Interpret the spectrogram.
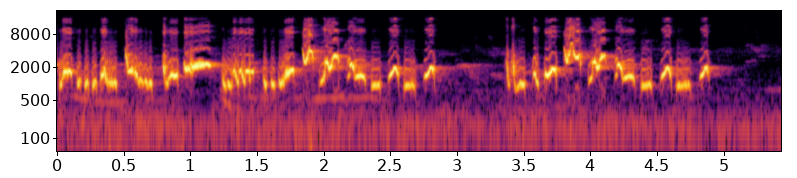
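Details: White-rumped shama song played as a morning lure to make birds sing: dense, rapid chattering and whistled notes in two long bursts, with harsh squawky elements mixed with clear rising whistles.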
